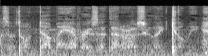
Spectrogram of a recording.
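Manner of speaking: very soft, hurried whisper; secretive whisper. Pretend. Speaker hiding a grandpa joke from dad, secretive whisper.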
